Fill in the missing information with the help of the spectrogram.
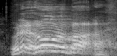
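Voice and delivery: high, very loud holler; Malachus. Acted. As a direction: bellow up from below, half laughing. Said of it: "Malachus down like".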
